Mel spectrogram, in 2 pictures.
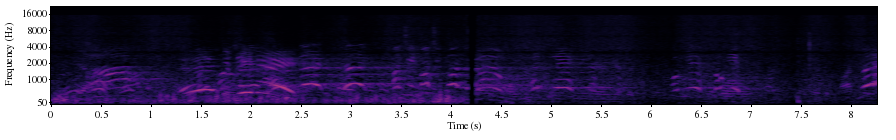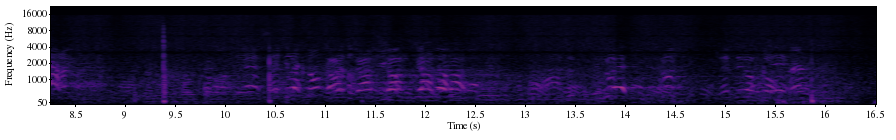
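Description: Indistinct shouts and calls of voices across a football pitch, many overlapping and none clearly worded. They break off abruptly for a moment about four seconds in.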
